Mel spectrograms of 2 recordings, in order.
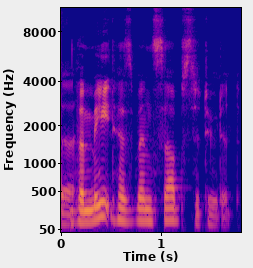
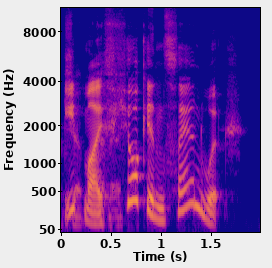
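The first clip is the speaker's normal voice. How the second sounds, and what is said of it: Cartoon character voice. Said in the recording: “That was Goofy doing an impression of Mickey Mouse.”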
